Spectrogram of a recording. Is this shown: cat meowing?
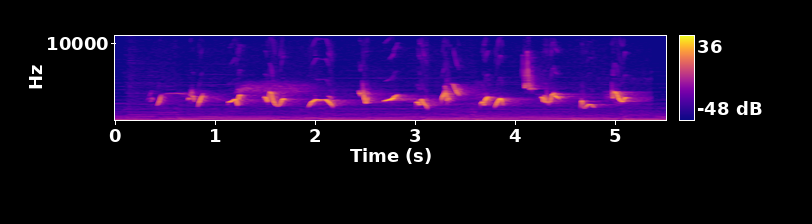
no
